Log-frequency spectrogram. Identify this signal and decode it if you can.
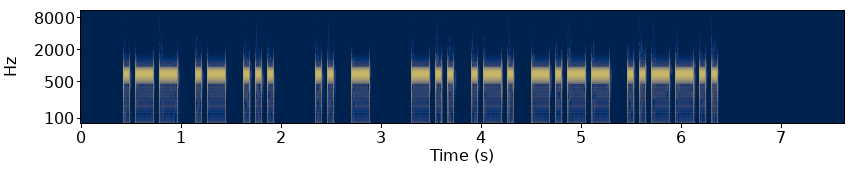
Morse code, heard as a keyed tone, about 20 wpm, 700 Hz. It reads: WAS IT DRY?
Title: Sentences from Top 1000 Words - Review Part 3 - 20wpm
